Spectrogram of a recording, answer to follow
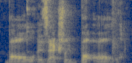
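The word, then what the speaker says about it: Baal: the glory of Bal if you grew up in a Southern Baptist Church it's pronounced Bale which is not accurate but moving along um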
